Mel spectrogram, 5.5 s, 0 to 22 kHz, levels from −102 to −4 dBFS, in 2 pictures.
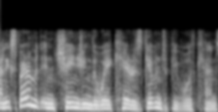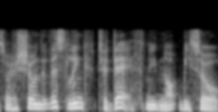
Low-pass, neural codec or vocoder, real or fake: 7.2 kHz; none; real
